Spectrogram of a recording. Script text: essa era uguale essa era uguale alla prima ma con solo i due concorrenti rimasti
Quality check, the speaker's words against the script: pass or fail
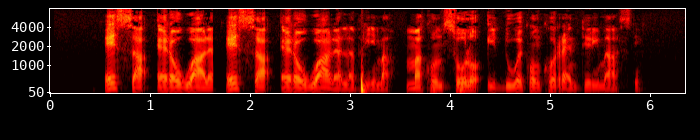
pass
